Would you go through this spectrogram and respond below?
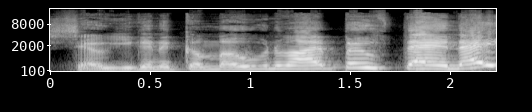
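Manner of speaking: very bad fake British accent. Quoting someone inviting the speaker over to their booth; worst American British accent. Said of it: "worst American version of a British accent".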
